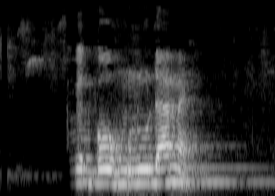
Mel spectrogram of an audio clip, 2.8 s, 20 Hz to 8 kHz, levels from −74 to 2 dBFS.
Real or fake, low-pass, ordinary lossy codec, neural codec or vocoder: real; 7.2 kHz; Opus, 64 kbps; none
